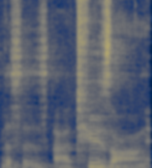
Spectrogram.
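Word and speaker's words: 2x0ng: This is Tuzong, is how you pronounce that.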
